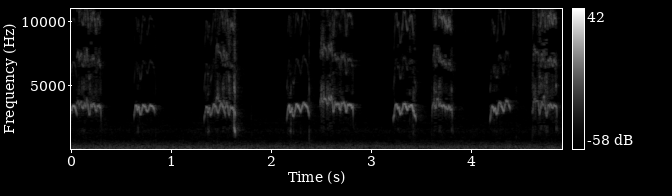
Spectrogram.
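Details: Young budgerigars, both white and hand-tame, giving loud scratchy chirps with buzzy overtones, about two per second, several drawn out and descending at the end.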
